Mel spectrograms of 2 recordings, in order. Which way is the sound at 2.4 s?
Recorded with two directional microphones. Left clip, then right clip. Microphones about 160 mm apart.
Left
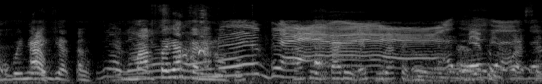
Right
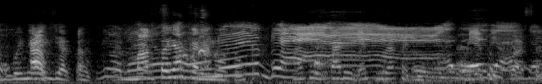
15° left (ahead or behind).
